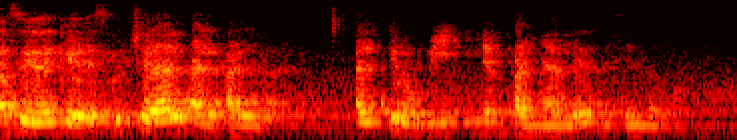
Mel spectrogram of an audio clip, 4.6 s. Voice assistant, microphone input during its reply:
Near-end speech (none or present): none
